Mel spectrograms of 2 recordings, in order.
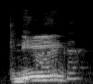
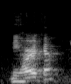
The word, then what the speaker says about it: Niara: welcome to the show how do you say your name Niar I'm sorry Niara Niara yes okay perfect so welcome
